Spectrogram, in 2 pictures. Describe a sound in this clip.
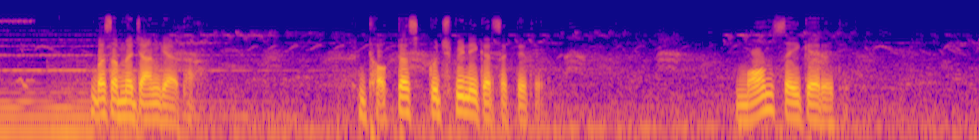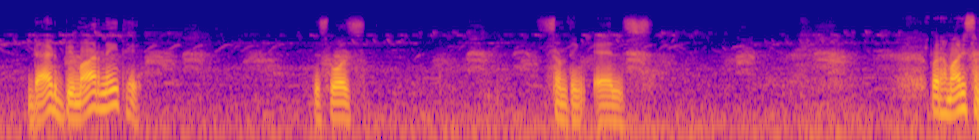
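A young man speaks in short, earnest phrases with long pauses, close by.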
